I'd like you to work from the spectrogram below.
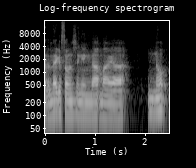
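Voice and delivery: normal talking voice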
